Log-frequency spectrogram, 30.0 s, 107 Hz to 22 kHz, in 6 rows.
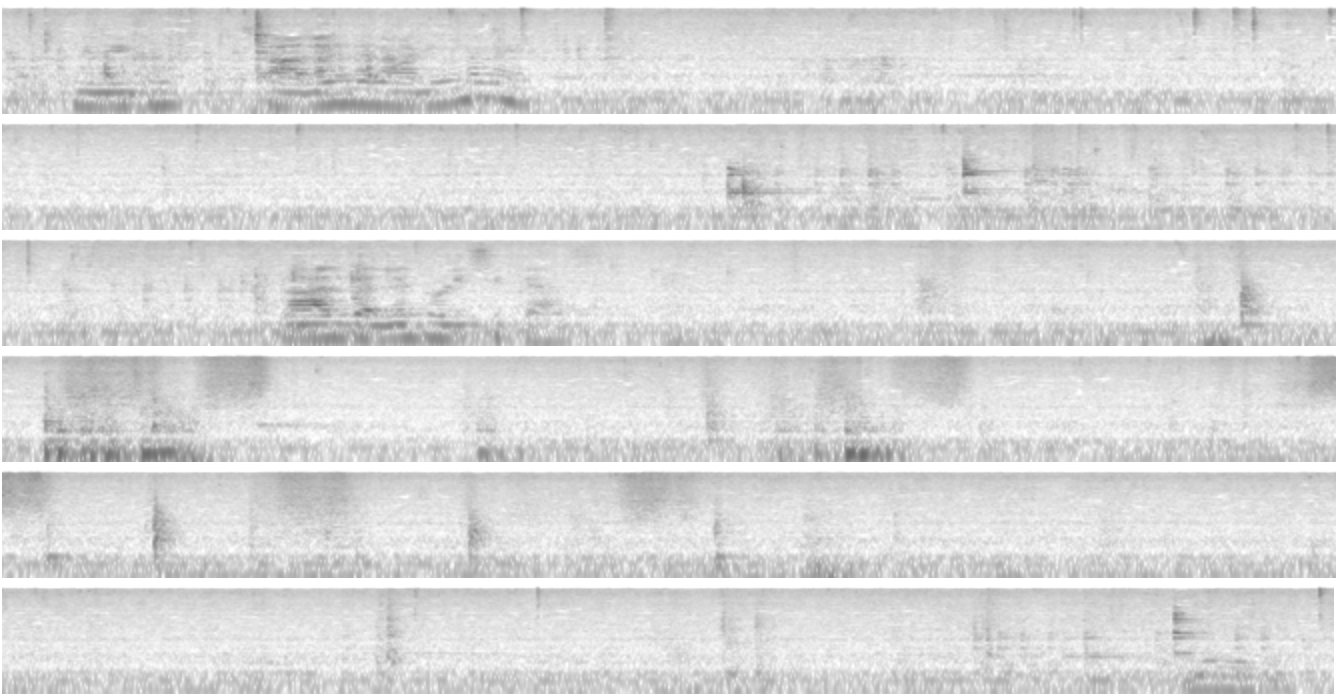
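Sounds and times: onions frying in oil: 0.0s - 30.0s
kitchen utensils clattering: 7.7s - 9.9s, 28.6s - 30.0s.

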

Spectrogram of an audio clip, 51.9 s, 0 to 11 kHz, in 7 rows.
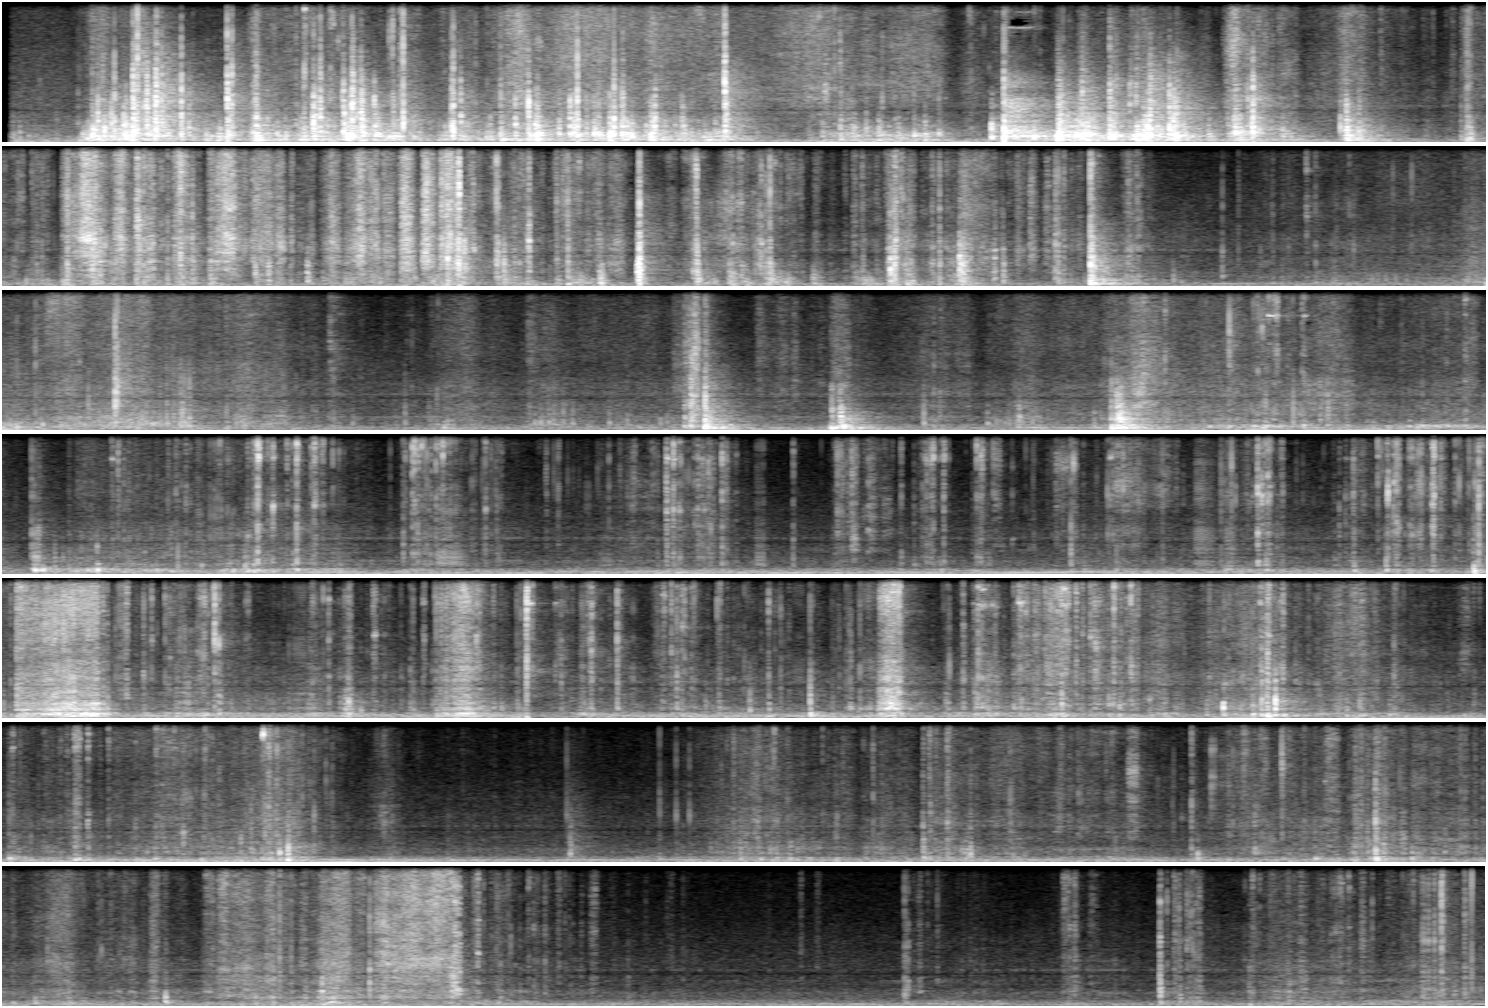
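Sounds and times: handbag rustling and crinkling: 0.2s - 12.8s, 19.4s - 39.2s, 40.5s - 47.4s.

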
